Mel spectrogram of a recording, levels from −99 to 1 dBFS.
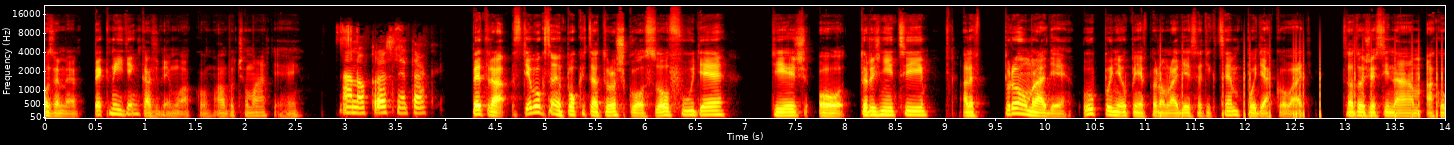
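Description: From 11.15 s to 13.97 s a train of clicks runs over the speech. About twenty sharp, similar pulses arrive unevenly, near 6.4 per second. They peak roughly 10 dB above the speech. Interference from nearby equipment or a faulty connection or power supply is the likely cause.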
